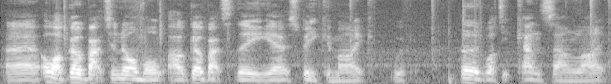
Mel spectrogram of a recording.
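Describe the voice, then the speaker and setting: Middle aged bloke rambling through stories on a radio test, bit low voiced, mic sounds far away. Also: male voice, steady tone, moderate pace. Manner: rambling, anecdotal. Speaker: radio repairer and presenter. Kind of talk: casual chat and radio test commentary. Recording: noisy, distant microphone.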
